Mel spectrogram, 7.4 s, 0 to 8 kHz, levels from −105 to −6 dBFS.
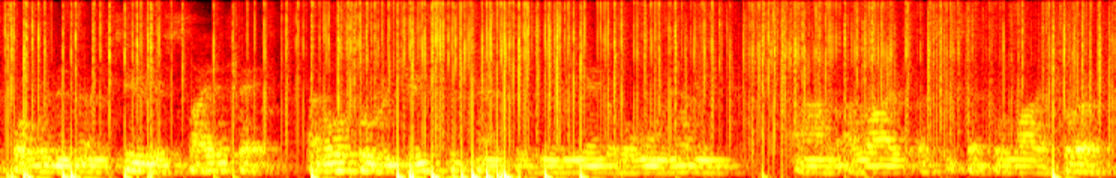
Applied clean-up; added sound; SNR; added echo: none; Fireworks; -1 dB; reverberation time 0.6 s.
